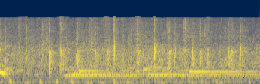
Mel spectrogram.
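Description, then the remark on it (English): A church audience gives the Lord a clap offering, breaking into steady, dense applause with many hands clapping at once and a sustained organ-like tone humming underneath. “Give the Lord a clap offering some.”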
